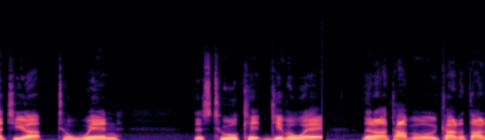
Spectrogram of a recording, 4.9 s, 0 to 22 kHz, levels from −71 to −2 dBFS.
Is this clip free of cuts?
no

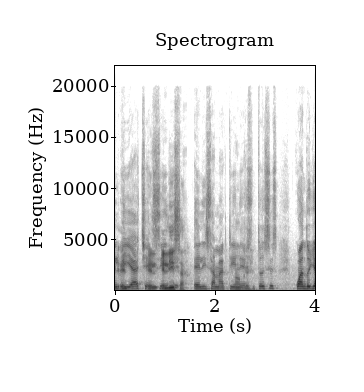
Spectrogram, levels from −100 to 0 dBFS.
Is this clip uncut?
yes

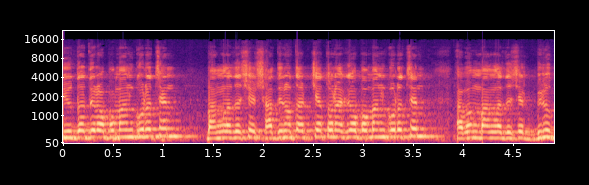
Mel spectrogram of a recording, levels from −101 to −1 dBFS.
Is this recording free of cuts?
yes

